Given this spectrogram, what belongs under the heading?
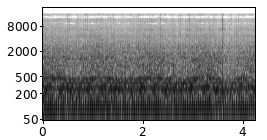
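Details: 2001 Scott's by Murray self-propelled FWD mower (228670X8A), Tecumseh OHV engine, after carb clean/swap, linkage and idle adjustment, new air filter and fuel line: steady even single-cylinder hum, no surging or misses; normal running.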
